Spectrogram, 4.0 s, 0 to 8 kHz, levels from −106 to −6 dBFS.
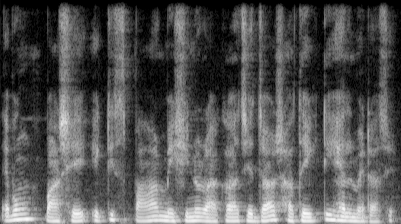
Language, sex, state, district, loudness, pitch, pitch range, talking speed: Bengali, male, Tripura, West Tripura, -16 LUFS, 135 Hz, 130-150 Hz, 180 wpm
